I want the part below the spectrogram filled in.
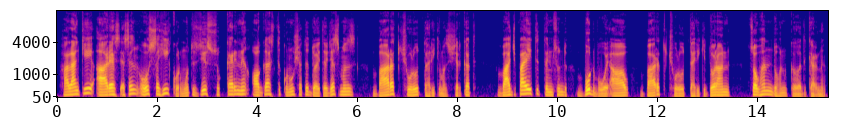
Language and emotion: Kashmiri, neutral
